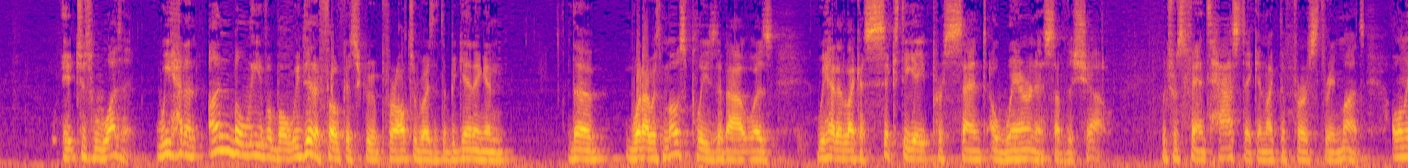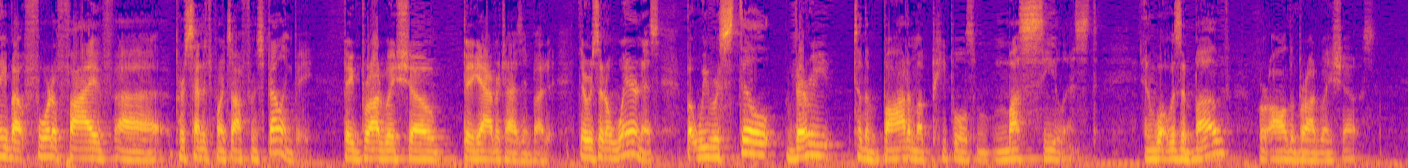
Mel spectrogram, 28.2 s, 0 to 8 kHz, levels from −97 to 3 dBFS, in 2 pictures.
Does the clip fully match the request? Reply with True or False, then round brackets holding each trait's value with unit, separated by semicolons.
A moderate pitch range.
True (3.3 semitones)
